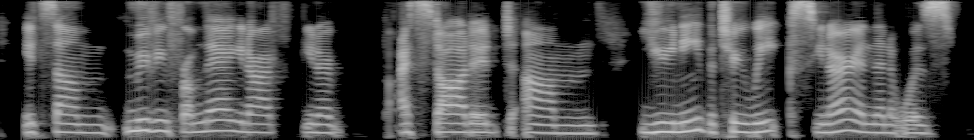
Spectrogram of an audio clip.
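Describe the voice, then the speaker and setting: A woman with an Australian accent speaks at a medium pitch and fairly slow pace, with fairly even intonation, recorded dry and close with no echo. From South Australia. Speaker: social media manager and newsreader. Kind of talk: casual chat.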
